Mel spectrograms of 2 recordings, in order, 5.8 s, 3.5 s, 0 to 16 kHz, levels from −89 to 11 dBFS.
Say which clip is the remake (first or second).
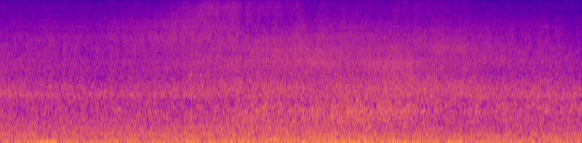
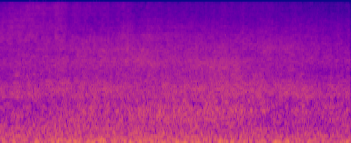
second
